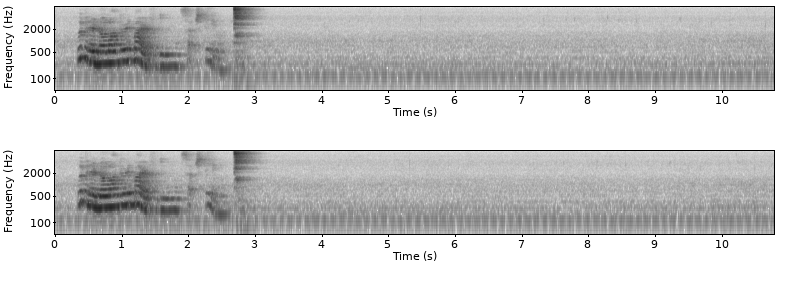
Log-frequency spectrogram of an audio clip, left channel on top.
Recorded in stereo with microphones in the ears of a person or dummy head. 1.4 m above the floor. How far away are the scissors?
About 2 m.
